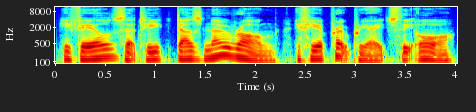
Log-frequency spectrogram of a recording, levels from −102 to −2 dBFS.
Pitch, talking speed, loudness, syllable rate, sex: 115 Hz, 180 wpm, -16 LUFS, 4.4 syllables/s, male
